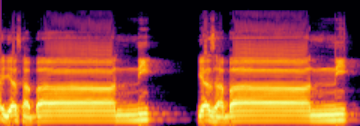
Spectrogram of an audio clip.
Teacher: اب ویسے ہم اس کے لمبا کیے بغیر پڑھ ہی نہیں سکتے پراپرلی، تو بان بان یعنی ایک تو لمبا کرنا ہے پھر نون کے ساتھ جوڑنا ہے کیونکہ تشدید ہے، اور نی پھر اس کے بعد پڑھ لینا ہے. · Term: نون تشدید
